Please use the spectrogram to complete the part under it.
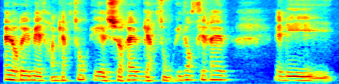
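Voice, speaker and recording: A woman's voice: low-pitched, steady tone, fast. Chatty woman reviewing books. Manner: chatty, rambling, self-correcting, jokey asides. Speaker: book reviewer. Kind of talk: casual book review chat.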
